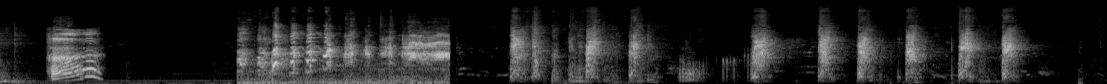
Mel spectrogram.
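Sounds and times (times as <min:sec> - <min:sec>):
animal giving bark-like cries: 0:03.7 - 0:04.5.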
